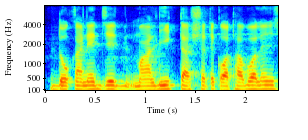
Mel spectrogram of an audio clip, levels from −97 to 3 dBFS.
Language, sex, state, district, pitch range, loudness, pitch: Bengali, male, West Bengal, Jhargram, 120-130 Hz, -21 LUFS, 125 Hz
